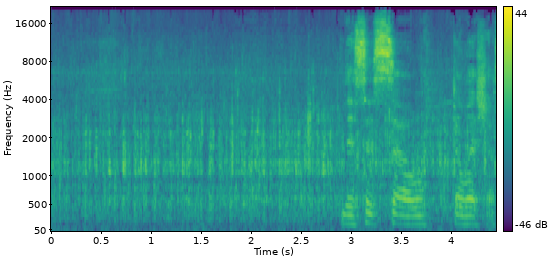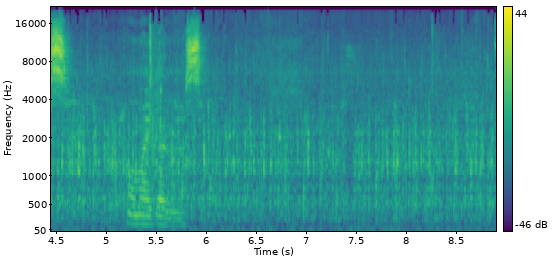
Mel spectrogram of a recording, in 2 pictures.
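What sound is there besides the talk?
chicken and dumpling soup boiling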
